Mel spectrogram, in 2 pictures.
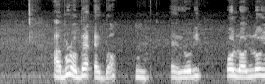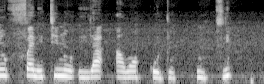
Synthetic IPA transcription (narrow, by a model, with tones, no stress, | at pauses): a˨bũ˨˦ɾo˦˨bɛ˦ʔɛ˨ɡ͡bɔ˨˦ | n̩˨ | ɛ˨lo˨˦ɾi˦ | o˦lɔ˧lo˦j̃ũ˦fɛ˦nĩ˧tʰi˦nũ˦i˨ja˨˦ | a˦˨w̃ɔ̃˧ | ko˨dũ˨ | n̩˨si˨˦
